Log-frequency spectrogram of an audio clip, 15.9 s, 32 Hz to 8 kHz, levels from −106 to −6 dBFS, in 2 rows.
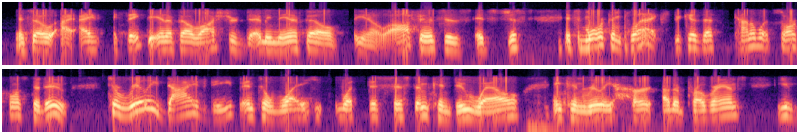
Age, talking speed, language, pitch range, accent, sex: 40-59, 200 wpm, English, 100-140 Hz, American, male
